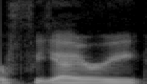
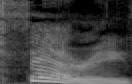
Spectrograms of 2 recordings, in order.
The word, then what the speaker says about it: Fieri: But when I hear someone say, no, it's pronounced Fairy, like the boat, I'm like, really? Is that true? – No, I don't think so. – I feel like I've heard him say Fieri.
